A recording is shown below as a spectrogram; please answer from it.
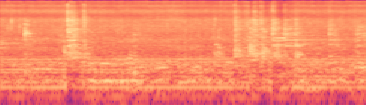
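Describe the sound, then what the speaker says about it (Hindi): Green chilies tossed into achar gosht frying in oil, with a loud continuous sizzle and a few stirring scrapes in the pot, close up and without any talking. "इसे साथ जो हमने हरी मिर्च रखी थी ये डाल देंगे"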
